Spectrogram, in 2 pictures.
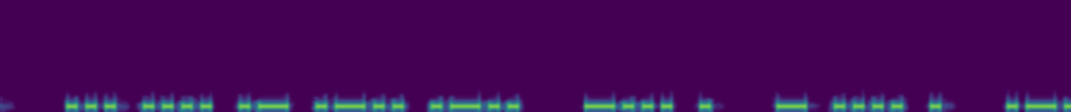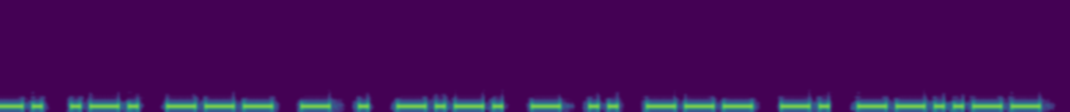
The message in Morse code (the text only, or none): SHALL BE THE PROTECTION,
